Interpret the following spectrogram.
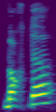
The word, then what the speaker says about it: Bordeaux: Bordeaux. No vamos a empezar a hablar, porque nada más tenemos 10 minutos y ya hasta donde llegue, porque si no, no vamos a avanzar. Bordeaux en francés, Burdeos en español.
